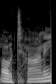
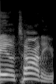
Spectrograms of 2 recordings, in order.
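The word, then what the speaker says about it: Ohtani: he's not the California Angel pitcher he's the Otani Otani there we go yeah is pretty close well what's his first name it's like sha Otani right O'Shea Otani probably it's probably Marty o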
